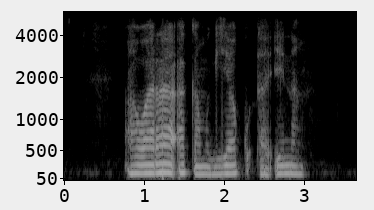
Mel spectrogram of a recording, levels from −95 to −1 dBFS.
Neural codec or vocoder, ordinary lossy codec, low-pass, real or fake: none; Opus, 24 kbps; 5.4 kHz; real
